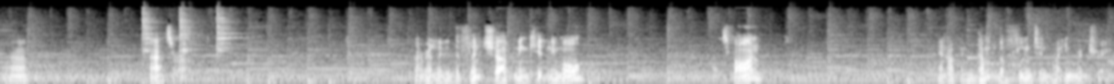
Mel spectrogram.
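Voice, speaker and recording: A let's play host with a creaky, mid-range voice is coming down with a cold as he chats through a video game. His casual commentary rambles and corrects itself, captured in a slightly dull lo-fi recording with faint music in the background.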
